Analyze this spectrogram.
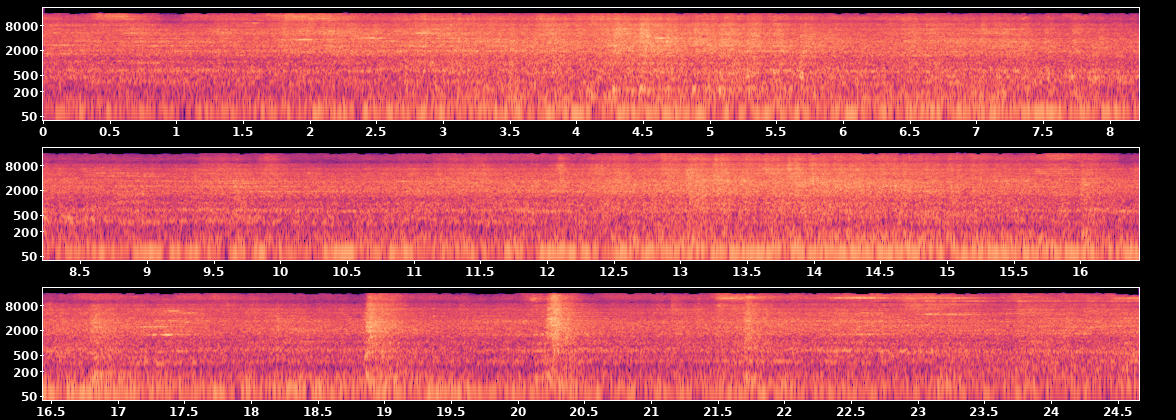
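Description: A railway crossing bell rings steadily.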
